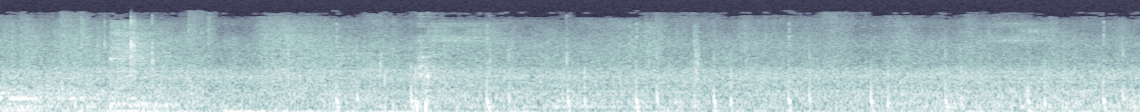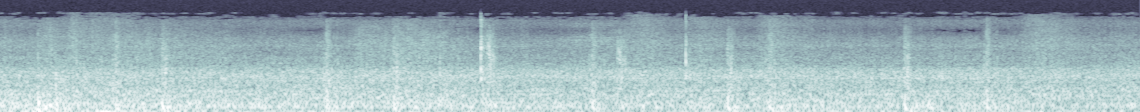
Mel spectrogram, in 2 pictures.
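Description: Footsteps thud quickly on grass and stone.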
